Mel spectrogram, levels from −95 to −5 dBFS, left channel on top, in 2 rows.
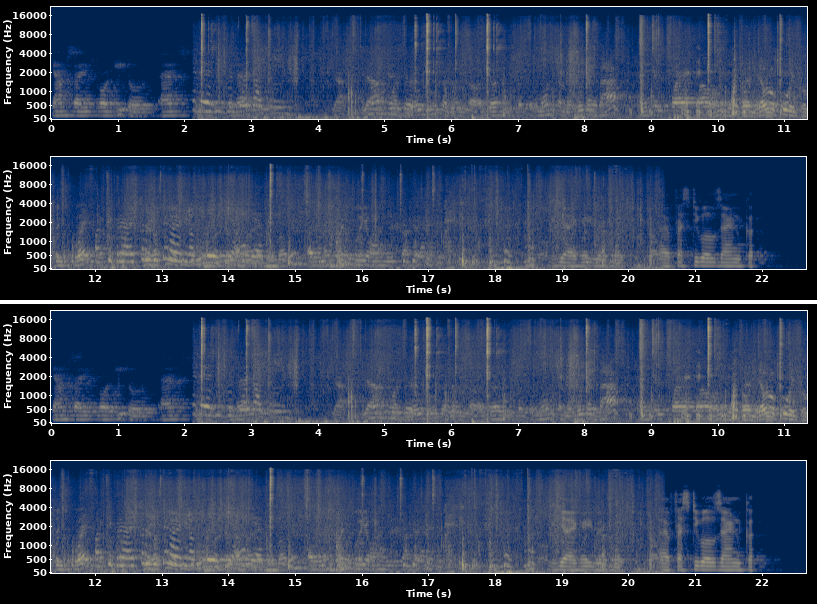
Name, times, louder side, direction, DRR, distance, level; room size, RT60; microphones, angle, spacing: voice 1, 0.0-3.3 4.4-8.3 8.8-13.1 13.8-14.4 14.9-17.3, equal, 75° left, 7.3 m, -53 dB
sound 1, 2.1-20.5, right 3 dB, 10° right, 1.2 m, -42 dB
sound 2, 10.0-20.5, left 2 dB, 30° left, 1.2 m, -57 dB
voice 2, 18.8-20.0 20.4-21.9, right 4 dB, 75° right, 1.0 m, -48 dB
28.0 x 24.0 x 6.6 m
head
